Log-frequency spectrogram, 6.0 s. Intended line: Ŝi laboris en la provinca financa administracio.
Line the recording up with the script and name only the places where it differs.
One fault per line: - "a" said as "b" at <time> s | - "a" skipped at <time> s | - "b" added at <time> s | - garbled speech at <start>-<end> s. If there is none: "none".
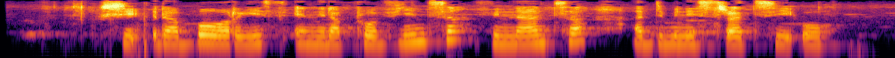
none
